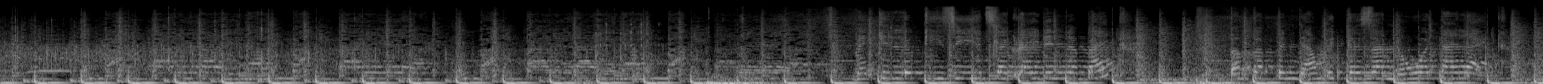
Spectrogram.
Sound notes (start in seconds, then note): 0.0 cheering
